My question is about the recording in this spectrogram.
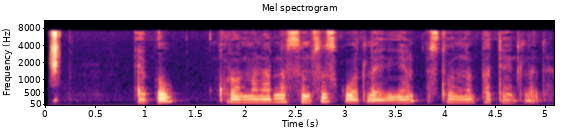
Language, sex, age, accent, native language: Uzbek, male, 25-34, Toshkent shahri, Uzbek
